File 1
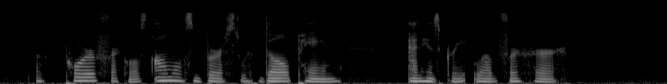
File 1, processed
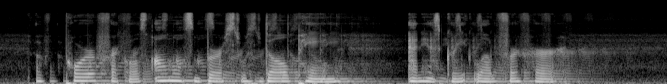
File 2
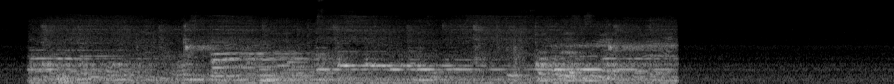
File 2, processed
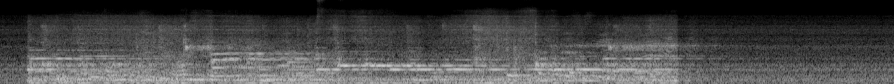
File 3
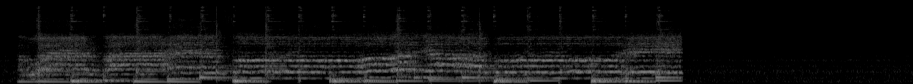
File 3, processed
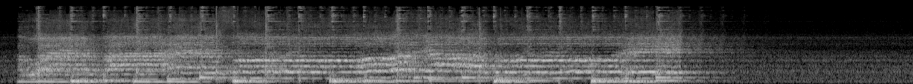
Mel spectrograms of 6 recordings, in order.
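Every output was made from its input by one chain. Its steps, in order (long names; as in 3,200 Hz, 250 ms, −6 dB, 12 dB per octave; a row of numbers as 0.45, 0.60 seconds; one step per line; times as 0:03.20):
downward compressor 6 to 1, threshold −34 dBFS
echo with a time of its own for lows and highs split 850 Hz, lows 134 ms, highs 213 ms, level −11.5 dB
loudness normalisation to −19 LKFS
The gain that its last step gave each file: +22.5, +18.0, +22.0 decibels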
